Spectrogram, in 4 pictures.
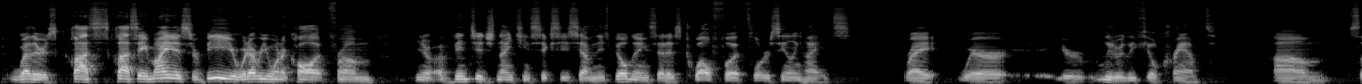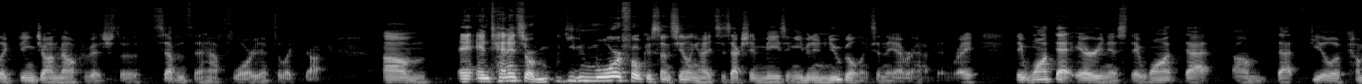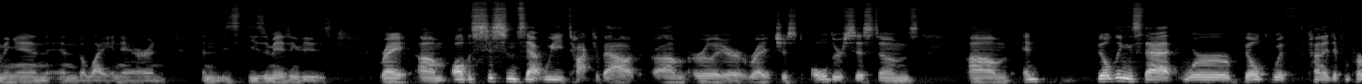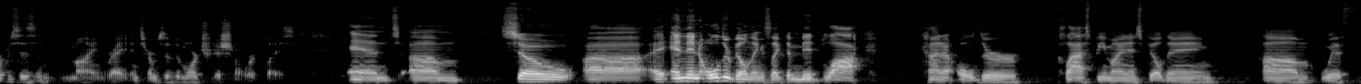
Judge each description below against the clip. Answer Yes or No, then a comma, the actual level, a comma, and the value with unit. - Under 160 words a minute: No, average, 175 wpm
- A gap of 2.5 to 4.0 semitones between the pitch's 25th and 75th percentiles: Yes, average, 3.7 semitones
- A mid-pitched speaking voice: No, low, 105 Hz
